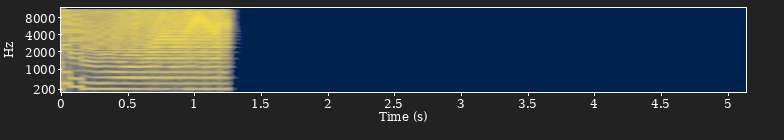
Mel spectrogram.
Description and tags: Synth bleep
Bleepy synth sample.
Created from scratch with LMMS + Audacity.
